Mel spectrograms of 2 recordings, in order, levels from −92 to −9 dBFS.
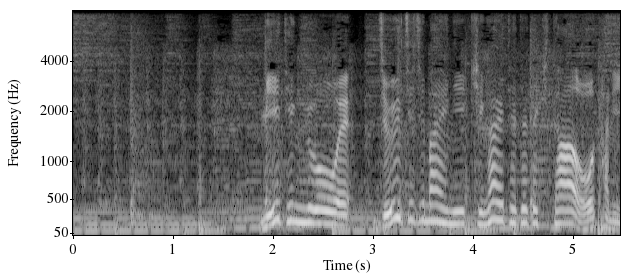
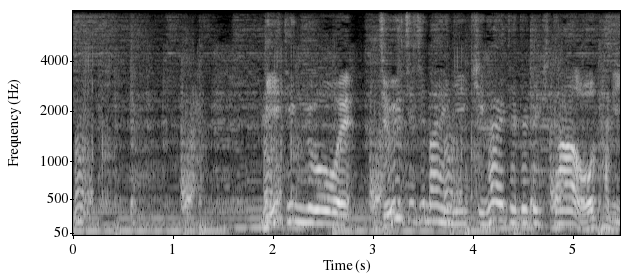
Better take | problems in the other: first | background sound (Fart); 11 dB below the speech // room echo; dies away in 0.2 s

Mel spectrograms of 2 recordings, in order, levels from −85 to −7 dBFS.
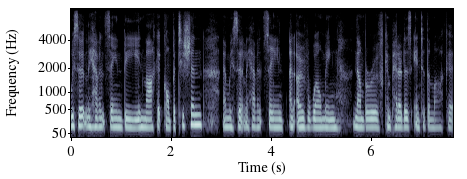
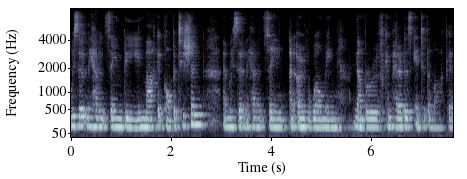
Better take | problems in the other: first | noise reduction (neural separator model SepFormer DNS4)

